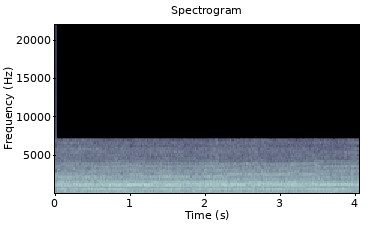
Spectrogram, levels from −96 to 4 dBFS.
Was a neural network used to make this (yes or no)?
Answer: no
